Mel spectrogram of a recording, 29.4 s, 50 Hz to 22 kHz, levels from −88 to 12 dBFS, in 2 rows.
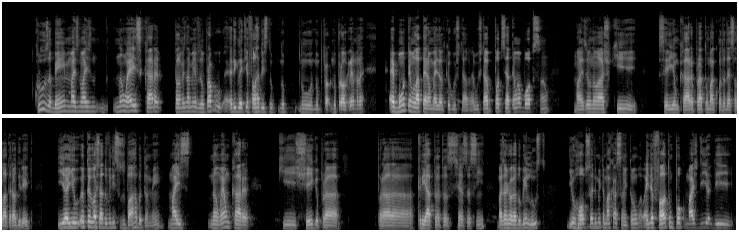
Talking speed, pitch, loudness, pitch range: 205 wpm, 140 Hz, -27 LUFS, 125-155 Hz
